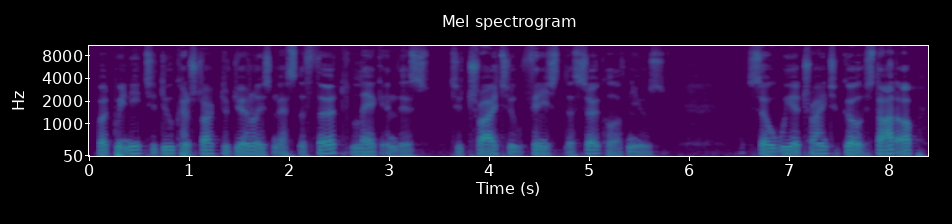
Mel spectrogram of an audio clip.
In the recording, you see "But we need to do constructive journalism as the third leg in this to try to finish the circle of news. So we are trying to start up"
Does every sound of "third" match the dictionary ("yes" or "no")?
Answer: yes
